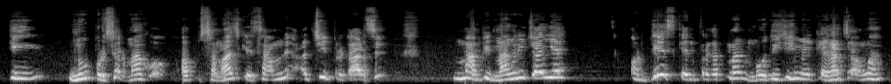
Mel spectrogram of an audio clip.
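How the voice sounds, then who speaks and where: Brief: male holy man as debate guest, husky high voice, passionate and pleading, repeats his points. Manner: impassioned, pleading, repeats himself. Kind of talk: heated televised debate.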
